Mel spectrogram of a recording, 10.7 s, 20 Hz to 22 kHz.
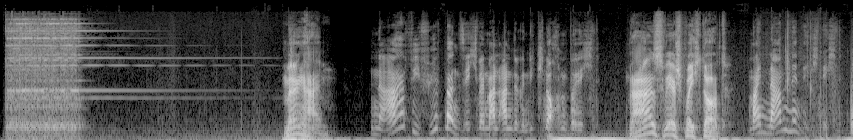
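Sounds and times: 
office telephone bell ringing: 0:00.0 - 0:03.6
speech: 0:05.2 - 0:10.6.

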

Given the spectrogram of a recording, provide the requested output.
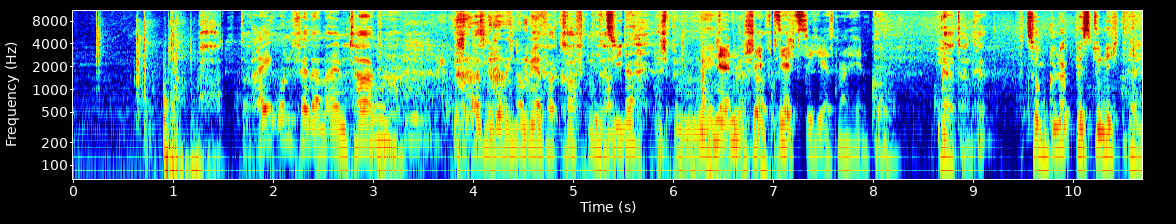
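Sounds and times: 
door swinging shut with a solid thunk: 0:00.6 - 0:01.5
speech: 0:01.7 - 0:10.6.

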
